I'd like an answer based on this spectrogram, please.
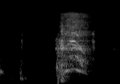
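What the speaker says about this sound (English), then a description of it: "Not that you want to sit there and cough," A single short, dry cough sounds close and clear in a quiet room, preceded by a faint breathy catch.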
